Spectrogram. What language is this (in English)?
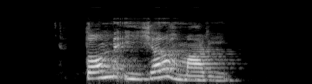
Kabyle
